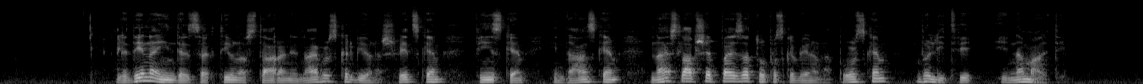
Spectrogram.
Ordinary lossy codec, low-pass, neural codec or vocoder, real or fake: none; 19.8 kHz; vocoder, 44.1 kHz, 128 mel bands, Pupu-Vocoder; fake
